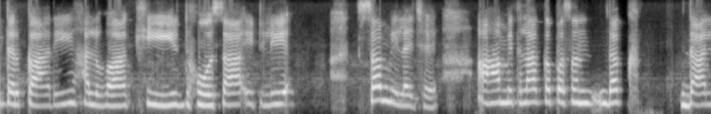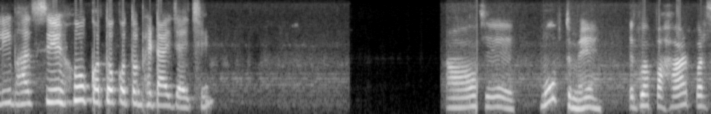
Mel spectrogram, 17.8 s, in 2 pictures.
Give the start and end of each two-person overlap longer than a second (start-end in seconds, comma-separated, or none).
none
